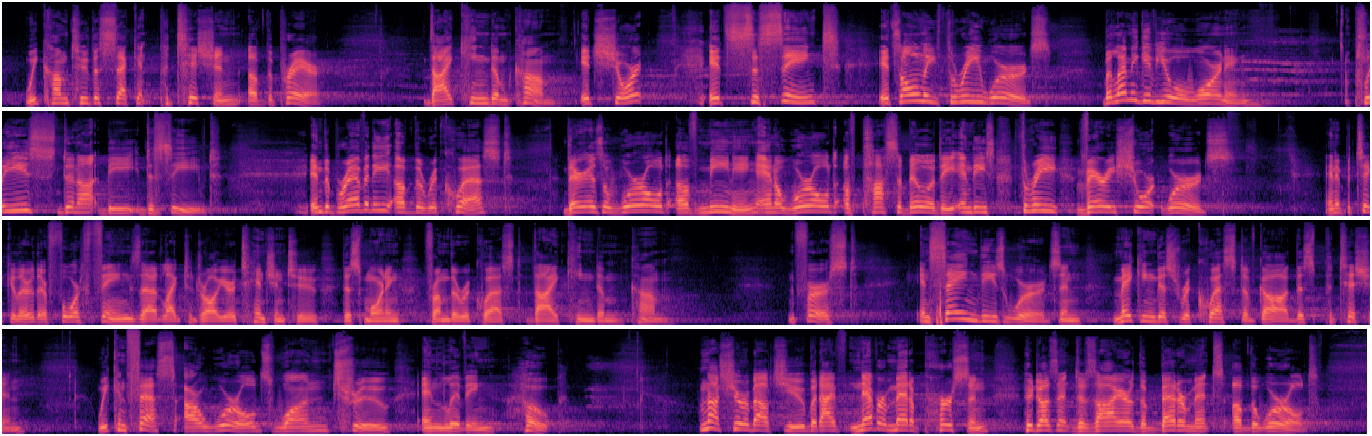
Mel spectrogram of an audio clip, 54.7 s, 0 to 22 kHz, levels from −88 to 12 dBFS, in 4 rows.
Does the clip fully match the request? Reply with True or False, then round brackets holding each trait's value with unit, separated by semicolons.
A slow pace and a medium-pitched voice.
True (130 wpm; 180 Hz)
